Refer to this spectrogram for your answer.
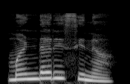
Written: ಮಂಡರಿಸಿನ

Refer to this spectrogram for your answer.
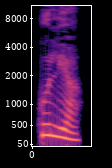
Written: ಕುಲಾಯ

